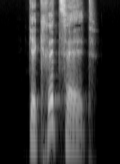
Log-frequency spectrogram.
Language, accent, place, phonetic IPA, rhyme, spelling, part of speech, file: German, Germany, Berlin, [ɡəˈkʁɪt͡sl̩t], -ɪt͡sl̩t, gekritzelt, verb, De-gekritzelt.ogg
- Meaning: past participle of kritzeln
